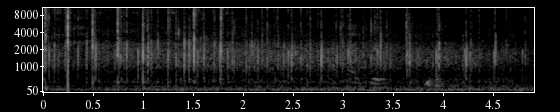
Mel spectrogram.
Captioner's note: audience applauds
